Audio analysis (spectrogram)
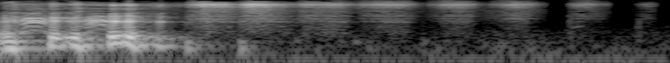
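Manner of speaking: a high, breathy burst of laughter. Real, not acted. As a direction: burst out laughing at your own story. Laugh after the quote.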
